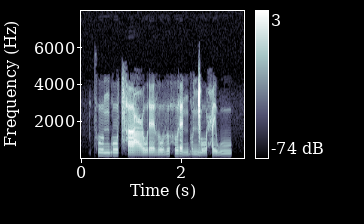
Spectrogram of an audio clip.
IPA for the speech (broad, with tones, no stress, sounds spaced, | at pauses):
t̪ʰ ʊ˥ ŋ ɡ o˥ t͡sʰ a˩ ʕ o˩ ɾ ɛ˩ ð o˨ ð ʊ˦ h ʊ˦ ɾ ɛ˩ ŋ ɡ ʊ˦ ŋ͡ǀ o˩ ħ e˩ w u˥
